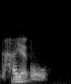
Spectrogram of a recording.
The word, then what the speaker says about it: Heupel: I think you've got I said that right, Heupel.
